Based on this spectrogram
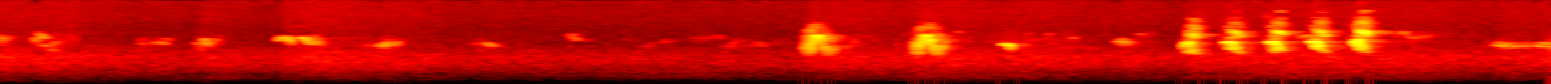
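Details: California thrasher song: soft, scattered chirps at first, then louder sharp notes and a quick run of five crisp repeated notes, ending in a burry phrase.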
